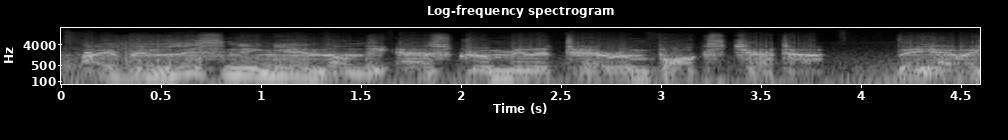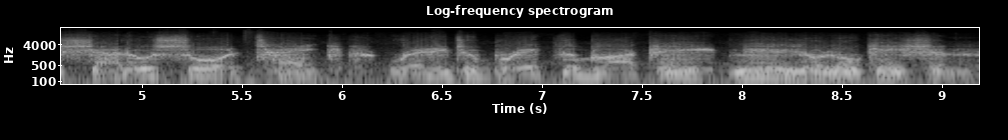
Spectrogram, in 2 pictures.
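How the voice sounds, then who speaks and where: A man uses a put-on character voice over loud background noise. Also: moderate pace. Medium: short film. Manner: fervent, devoted.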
